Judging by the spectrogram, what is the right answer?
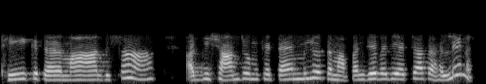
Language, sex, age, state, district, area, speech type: Sindhi, female, 60+, Gujarat, Kutch, rural, conversation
